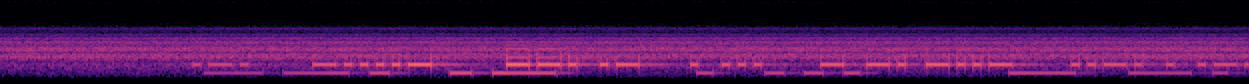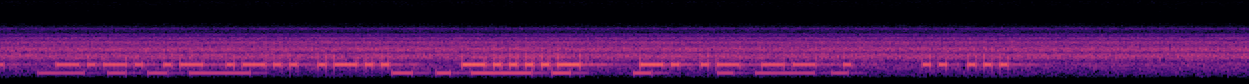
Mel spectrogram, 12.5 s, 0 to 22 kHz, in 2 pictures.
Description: Morse code, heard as two keyed tones, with radio static, fading and room echo. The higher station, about 30 wpm, 940 Hz: R - GA ES TNX FER CALL - NAME IS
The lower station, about 12 wpm, 540 Hz: GA ES TNX FER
